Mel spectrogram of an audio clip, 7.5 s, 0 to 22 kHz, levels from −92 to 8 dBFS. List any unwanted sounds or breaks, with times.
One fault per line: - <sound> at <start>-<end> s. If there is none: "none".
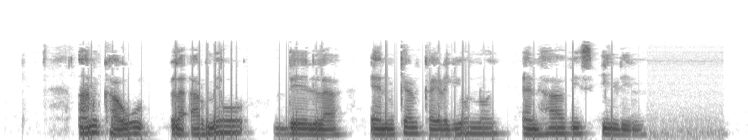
none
